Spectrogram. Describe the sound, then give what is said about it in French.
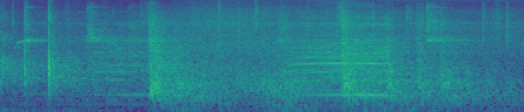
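Cows being moved into a milking parlour at a farming school in Georgia: a few sharp taps and clanks, then low moos over a steady mechanical hum. “On vient de faire monter les vaches dans la salle de traite.”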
